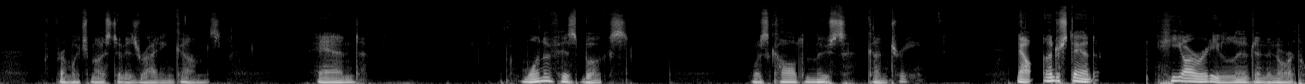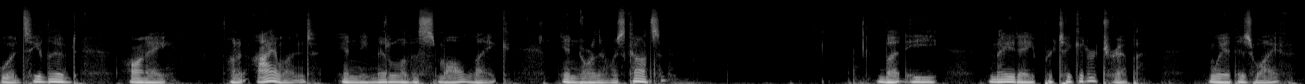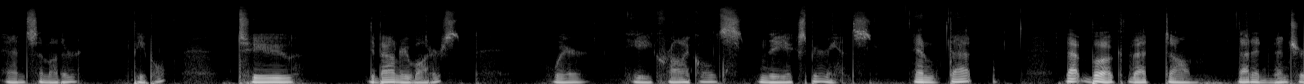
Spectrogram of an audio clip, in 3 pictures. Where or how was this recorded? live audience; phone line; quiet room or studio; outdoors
outdoors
